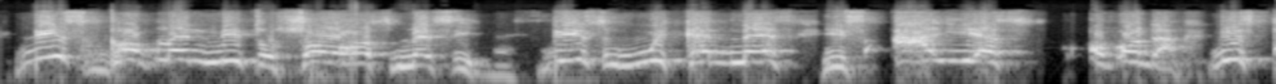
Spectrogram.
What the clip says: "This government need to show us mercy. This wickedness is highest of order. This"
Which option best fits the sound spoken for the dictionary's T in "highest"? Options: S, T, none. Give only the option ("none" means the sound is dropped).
none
